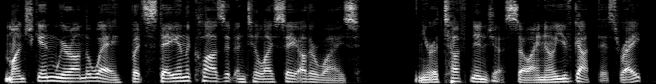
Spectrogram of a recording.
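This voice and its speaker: Protective, firm woman in a crisis, voiced by a man, soft-spoken but urgent, dry booth sound. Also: lowish voice, moderate pace, no echo, pitched above the performer's own voice, natural voice. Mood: soothing, urgent. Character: protective determined adult woman, calm under pressure. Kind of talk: audiobook character voice.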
